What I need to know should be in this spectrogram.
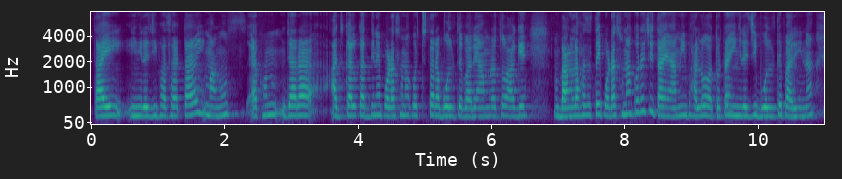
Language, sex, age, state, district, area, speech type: Bengali, female, 30-45, West Bengal, Nadia, rural, spontaneous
